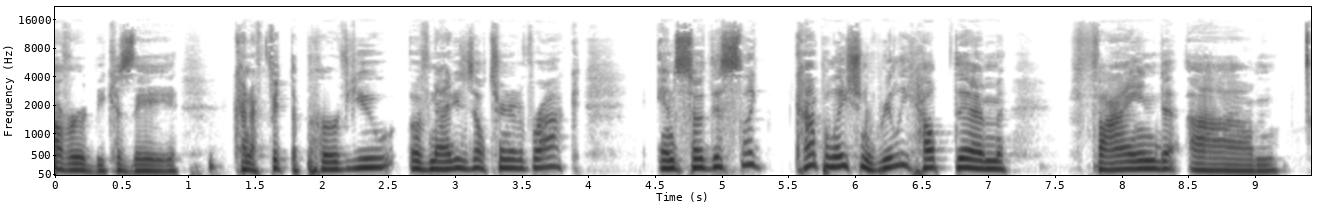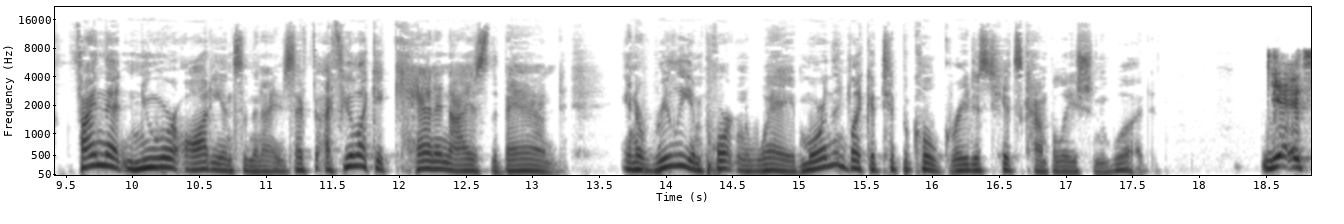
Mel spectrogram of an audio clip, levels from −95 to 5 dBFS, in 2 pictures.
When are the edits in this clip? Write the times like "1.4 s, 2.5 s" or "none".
15.4 s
